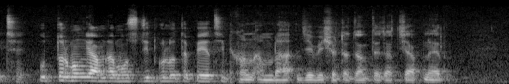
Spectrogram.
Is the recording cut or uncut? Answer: cut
